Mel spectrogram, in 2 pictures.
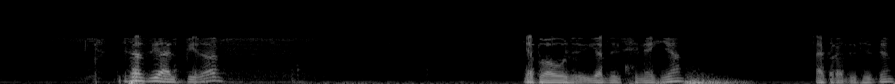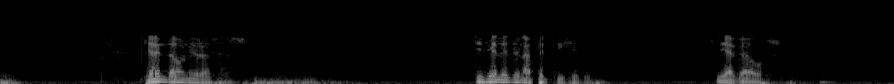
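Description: A middle-aged man speaks with animation into a microphone over an online call, in short bursts with pauses.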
